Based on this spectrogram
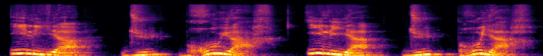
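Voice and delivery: slow, separated French words; careful teacher's repeat, word by word; slow model pronunciation. Shown as a demonstration. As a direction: spell it out by ear for learners. Teacher models new expression slowly.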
